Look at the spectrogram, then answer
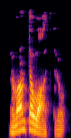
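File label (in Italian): "novantauattro", dialettale crespinese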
